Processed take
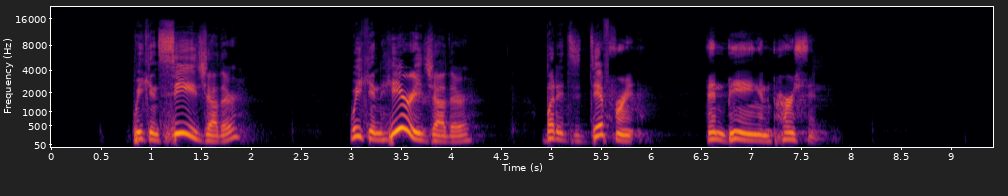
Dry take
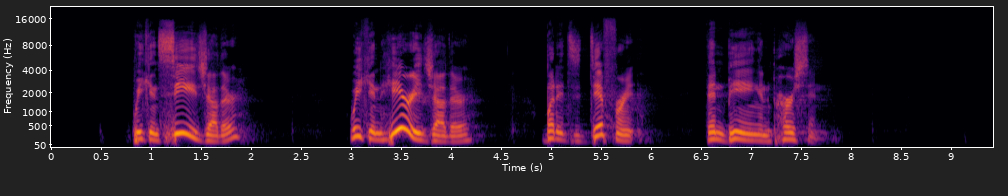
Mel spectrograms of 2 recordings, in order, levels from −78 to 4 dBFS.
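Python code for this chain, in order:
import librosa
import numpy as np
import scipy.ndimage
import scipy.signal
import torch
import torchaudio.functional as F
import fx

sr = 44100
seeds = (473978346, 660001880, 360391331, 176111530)

y = fx.curve_eq(x, sr, hz=(170.0, 270.0, 500.0, 780.0, 1300.0, 3000.0, 4400.0, 7400.0, 14000.0), db=(0, 5, -12, 5, 2, 2, -30, 13, -15), at=(5.57, 7.61))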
